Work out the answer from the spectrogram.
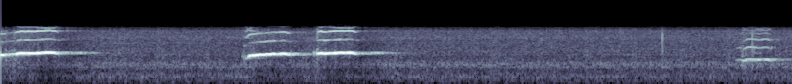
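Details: Cockatiel singing inside a cardboard tube: a pure rising whistle at the start, a paired whistled phrase after a second, then one lower note near the end after a quiet gap.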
